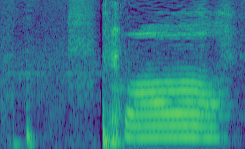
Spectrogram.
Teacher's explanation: 2 seconds you pronounced that for, which was excellent because of the vertical fatha.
